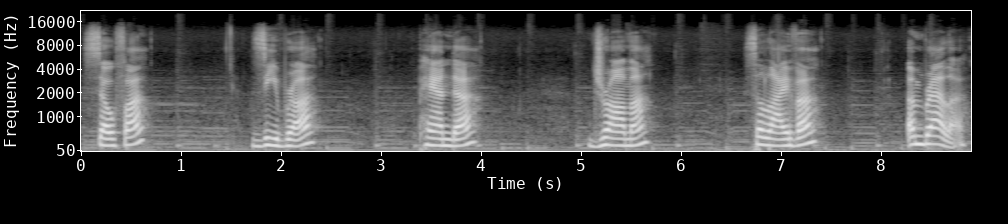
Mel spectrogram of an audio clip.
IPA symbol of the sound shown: ə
